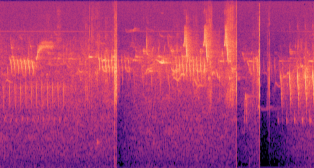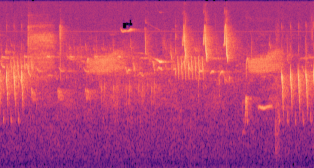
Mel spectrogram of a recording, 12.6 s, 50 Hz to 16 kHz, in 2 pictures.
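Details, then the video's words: Morning chorus at 7:55 on April 29 with a common nightingale among other songbirds; rapid runs of sharp repeated notes alternate with whistles and high chirps, broken by short clicks and bumps. "Morning concert. Nightingale and Со."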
